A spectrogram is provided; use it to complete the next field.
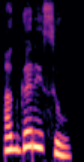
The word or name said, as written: ಅಗ್ಗರಿಸು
